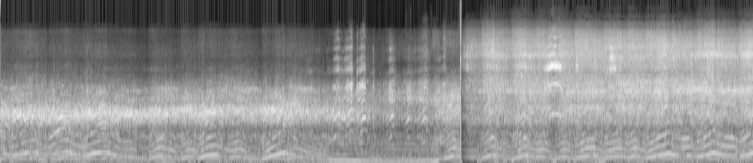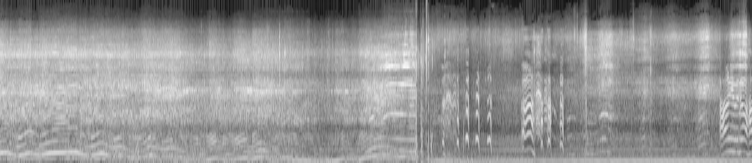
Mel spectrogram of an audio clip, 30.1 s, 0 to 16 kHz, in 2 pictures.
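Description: Ski-Doo Freeride 850 Turbo snowmobile's two-stroke twin engine revving up and down again and again as it pushes through deep, heavy wet snow.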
